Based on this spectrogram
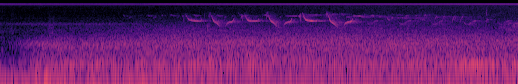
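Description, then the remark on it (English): Birdsong at the upper end of Old Kirk Braddon Graveyard rises over a steady outdoor background hum, a cluster of quick, bright chirps and trills repeating in a short run before fading back into the low ambient noise. “You can hear the birds better now.”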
